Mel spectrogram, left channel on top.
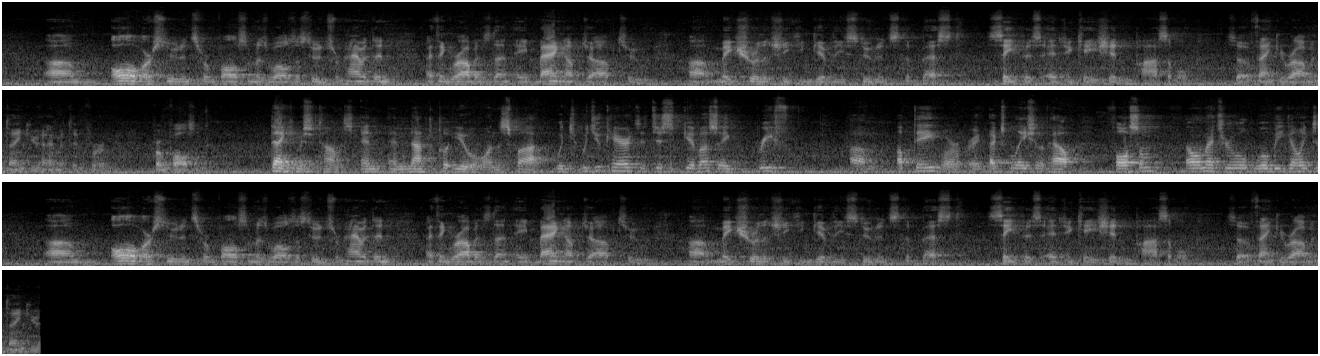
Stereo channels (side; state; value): right; drops out; at 13.6 s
